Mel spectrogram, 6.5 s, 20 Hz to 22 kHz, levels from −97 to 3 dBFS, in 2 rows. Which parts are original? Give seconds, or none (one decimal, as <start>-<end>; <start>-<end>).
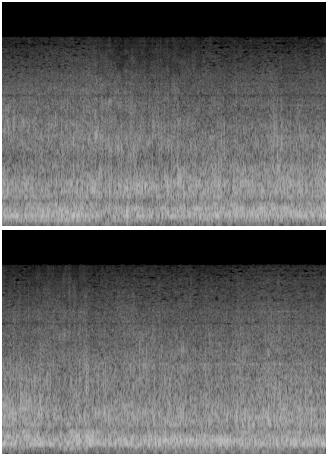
0.0-0.9; 2.0-3.5; 4.1-6.5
